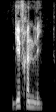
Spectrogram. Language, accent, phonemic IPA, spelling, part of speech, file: French, France, /ɡɛ fʁɛnd.li/, gay-friendly, adjective, LL-Q150 (fra)-gay-friendly.wav
- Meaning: gay-friendly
